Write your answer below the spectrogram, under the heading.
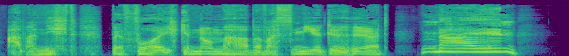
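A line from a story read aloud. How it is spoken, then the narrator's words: Shouting over rising storm. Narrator (German): schrie eine andere Stimme durch den ansteigenden Sturm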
